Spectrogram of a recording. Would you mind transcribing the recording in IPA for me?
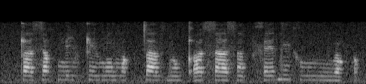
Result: ʈ a s e q ŋ i v ʈ ẽ v õ v a q t̪ a v d ɔ̃ v qʼ ɤ s a s ã q x ɛ d ẽ x uː q

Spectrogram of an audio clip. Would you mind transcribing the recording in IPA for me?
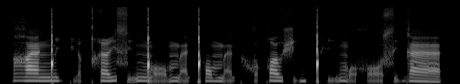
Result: ʁ æ ŋ͡ǃ i k ḭ qʰ i s ḭ ŋ͡ǃ ɔ̰ m æ̰ ǃʰ ɔ m æ̰ k x ṵ q u ʃ ḭ ɡ ǃʰ ḭ m ɔ̰ x ɔ̰ s ḭ ɡ æ

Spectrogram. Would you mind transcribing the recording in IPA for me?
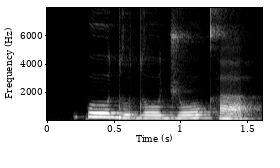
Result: p oː˦ d u˨ d oː˨ d͡ʒ oː˨˦ kʰ a˨

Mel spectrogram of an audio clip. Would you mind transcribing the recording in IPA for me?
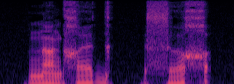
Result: n ã ɡ χ ɛ̤ ɡ | s ə̤ χ

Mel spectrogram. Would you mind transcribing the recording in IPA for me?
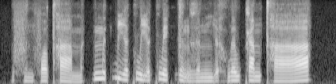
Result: f ə̤˨˩ n f ɔ˧ t̪ʰ a˧˩˨ m | m ɨ˦˥ t̚ ɓ i˨˦ ə̯ k w ḭ˧˥ ə̯ k w e˦˥ k̚ z ə̰˧˨ n ɣ ə˧ n ŋ ḭ˧˨ ə̯ h w ə˧ w k a˧ n t̪ʰ aː˨˦

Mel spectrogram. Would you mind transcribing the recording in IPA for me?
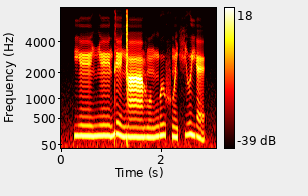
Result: j ẽː ɲ ẽː d e ŋ͡ǀ ãː v õ ŋʷ ɯ xʷ ɛ̃ ç ɯ j ɛ

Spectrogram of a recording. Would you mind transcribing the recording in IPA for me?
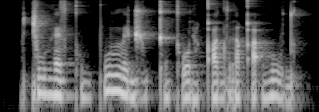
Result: ǀ u ɦ ɛ z kʼ ṳ pʼ u lː ɘ d͡ʒ ṳ ʔ kʼ ɛ̤ kʼ o ɾ ɛ̤ qʼ o d r ɘ qʼ ɘ ʔ ɦ u d

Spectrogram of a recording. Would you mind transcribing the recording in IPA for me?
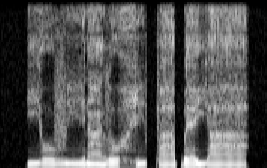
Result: j o˨ β iː˨ ɾ ã˨ l o˦ h i˦ p a˨˦ ɓ ɛ˦ j a˨

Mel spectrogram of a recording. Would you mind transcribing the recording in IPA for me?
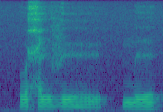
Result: o ħ ɘː v øː | m ɘ

